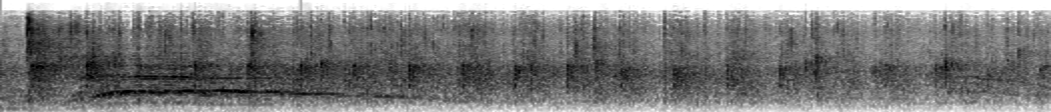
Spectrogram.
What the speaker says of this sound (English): A round of applause for Jen.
